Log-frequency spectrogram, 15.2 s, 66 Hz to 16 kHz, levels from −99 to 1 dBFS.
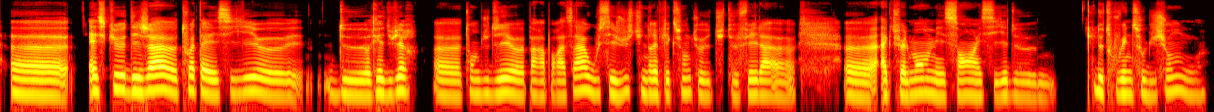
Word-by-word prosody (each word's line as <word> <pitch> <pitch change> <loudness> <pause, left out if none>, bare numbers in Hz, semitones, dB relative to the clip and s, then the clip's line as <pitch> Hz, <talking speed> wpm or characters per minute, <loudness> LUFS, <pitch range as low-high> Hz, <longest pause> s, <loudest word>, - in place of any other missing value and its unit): Heu, 160 -2 +3 0.3
est-ce 185 0 +7
que 205 -1 +2
déjà, 190 +1 +7
heu, - - -6
toi, 190 +2 +1
tu 190 - -3
as 165 - +4
essayé, 170 +3 0
heu, 150 -4 -3 0.3
de 155 -1 -4
réduire, 170 +4 0 0.2
heu, 150 -1 -2
ton 170 -1 -7
budget, 165 +1 -2
heu, 155 -2 0
par 160 -1 -4
rapport 150 0 -5
à 150 - -1
ça? 190 +4 +2
Ou 170 -2 -6
c'est 165 -1 0
juste 180 +4 -5
une 165 -1 -5
réflexion 165 +2 -3
que 155 -3 -7
tu 150 - -4
te 145 - -9
fais 160 +2 -3
là, 75 - -1 0.7
heu - - 0
heu, 145 -2 +1
actuellement, 160 +2 +1
mais 155 -4 -5
sans 155 +1 +3
essayer 150 0 -3
de 145 -2 -11 0.7
de 180 -2 +1
trouver 165 0 -1
une 160 - -6
solution? 165 +2 -1
Ou, 155 -3 -14
heu - - -19
160 Hz, 170 wpm, -22 LUFS, 155-175 Hz, 0.7 s, est-ce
